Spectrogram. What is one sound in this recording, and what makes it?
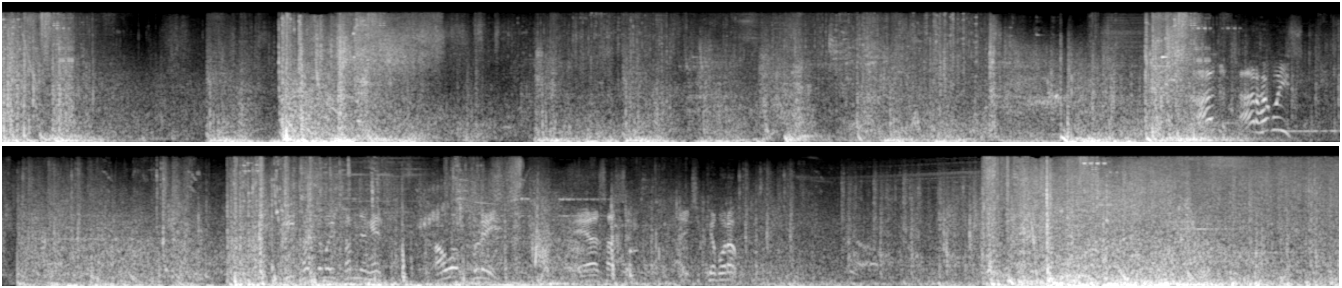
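Guns fire in loud bursts of shots.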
